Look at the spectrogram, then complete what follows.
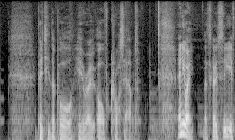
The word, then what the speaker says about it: X-Out: the loading screen that you're supposed to pronounce it's crossout not x out as i always assumed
